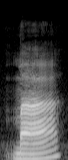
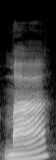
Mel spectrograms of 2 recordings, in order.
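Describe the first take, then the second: The two takes are said the same way.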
